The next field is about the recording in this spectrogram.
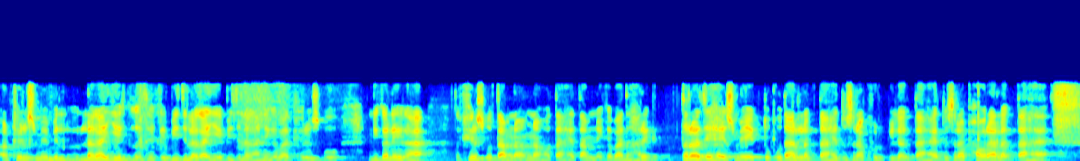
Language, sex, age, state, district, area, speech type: Hindi, female, 45-60, Bihar, Samastipur, rural, spontaneous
